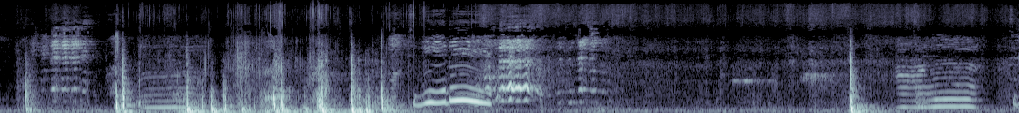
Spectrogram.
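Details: Nanny goat in a difficult labour. Quavering, rising-then-falling bleats come midway and again near the end. Between them a person speaks encouraging words in Filipino, with several sharp knocks.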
